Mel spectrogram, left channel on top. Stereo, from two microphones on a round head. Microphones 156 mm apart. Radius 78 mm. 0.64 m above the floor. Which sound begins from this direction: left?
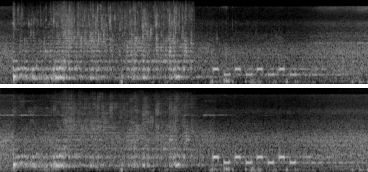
A toilet flushing, at 0.1 s.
